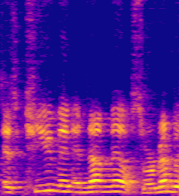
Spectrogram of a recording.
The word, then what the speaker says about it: cumin: Very properly pronounced as cumin and nothing else.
